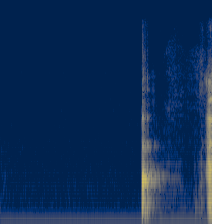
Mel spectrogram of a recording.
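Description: Dead silence on a video-call line, then near the end one brief, short vocal sound from a man as his microphone opens.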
